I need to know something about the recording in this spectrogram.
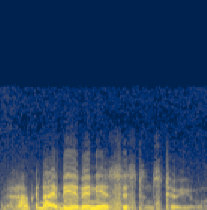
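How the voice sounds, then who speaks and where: A man's voice: mid-range voice, wildly swooping pitch, quick pace, a bit bright, slight background noise. A man playing an urbane, courteous British detective and narrator in an old radio drama. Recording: dull old radio recording, music behind.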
